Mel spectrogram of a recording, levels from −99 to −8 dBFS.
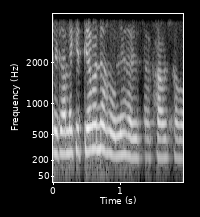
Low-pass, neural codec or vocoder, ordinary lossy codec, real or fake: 3.6 kHz; none; none; real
